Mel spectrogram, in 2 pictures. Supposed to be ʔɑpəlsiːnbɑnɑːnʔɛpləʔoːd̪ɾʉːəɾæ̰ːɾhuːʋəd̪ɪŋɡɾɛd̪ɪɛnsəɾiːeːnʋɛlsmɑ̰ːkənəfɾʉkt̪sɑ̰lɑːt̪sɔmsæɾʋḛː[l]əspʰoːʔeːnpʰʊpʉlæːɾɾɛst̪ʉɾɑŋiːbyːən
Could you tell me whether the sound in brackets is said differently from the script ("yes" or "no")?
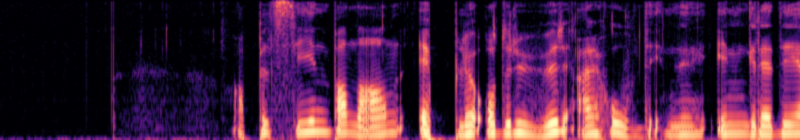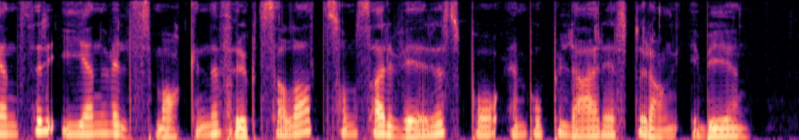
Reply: yes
